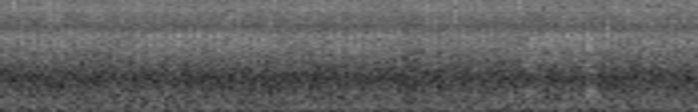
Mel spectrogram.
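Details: Heavy steady rain and low rumbling thunder in northeastern Thailand fill the clip with dense hiss, and no frog calls are heard.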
